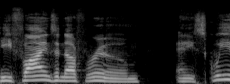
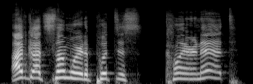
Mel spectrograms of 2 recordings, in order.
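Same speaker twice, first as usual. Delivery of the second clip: mock shouting, much higher pitch and louder; 8 semitones higher, 8 dB louder than usual. Retelling what Dale said on the aircraft; imitating Dale shouting. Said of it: "the volume in which Dale is shouting".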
